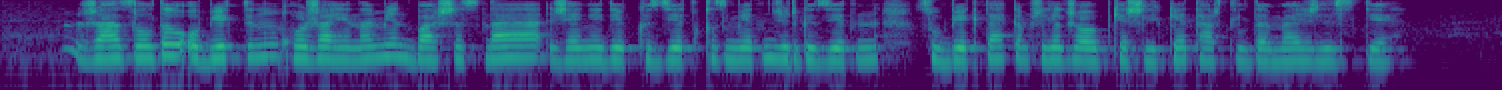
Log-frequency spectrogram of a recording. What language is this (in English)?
Kazakh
